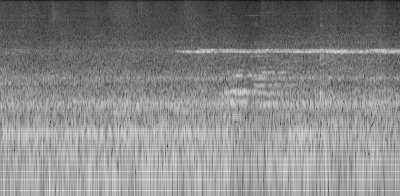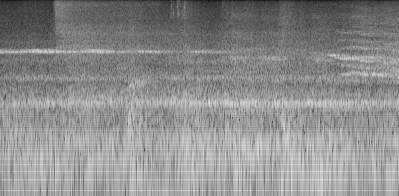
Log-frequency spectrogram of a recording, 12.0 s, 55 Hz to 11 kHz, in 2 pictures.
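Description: Hamburg S-Bahn Class 474 electric trains in an underground station: a steady high-pitched wheel squeal starts about three seconds in and holds for several seconds, a sudden hiss joins about seven seconds in, and a rising and falling electric motor whine comes in near the end.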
